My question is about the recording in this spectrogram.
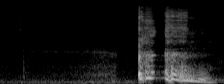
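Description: A man coughing twice in quick succession into his fist, near the end.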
